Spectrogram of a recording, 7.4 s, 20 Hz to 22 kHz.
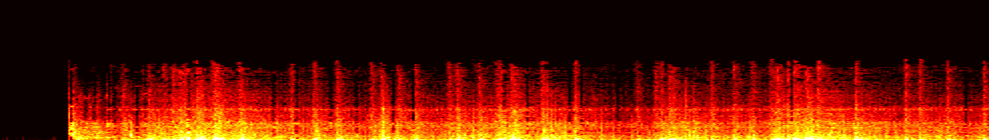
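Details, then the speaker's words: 1098cc A-series engine in a Turner Ranger Mini-based tractor, cold, SU HS2 carb just serviced and refitted. Catches straight off the crank, then runs with an uneven, lumpy beat and wavering level; rough because there's no choke. "little bit rough because there's no choke on it, but this is running, so I'm going to get it outside and then we'll give it a good long run."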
